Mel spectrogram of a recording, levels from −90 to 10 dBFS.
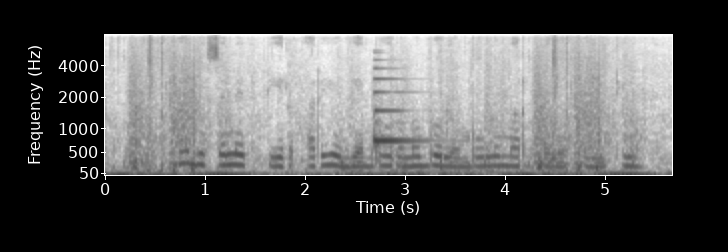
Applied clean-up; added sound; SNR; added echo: none; Livestock, farm animals, working animals + Piano; -4 dB; none.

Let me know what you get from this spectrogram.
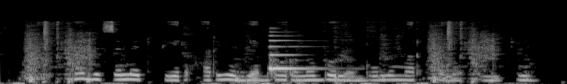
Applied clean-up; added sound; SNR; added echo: classical method Wiener filter.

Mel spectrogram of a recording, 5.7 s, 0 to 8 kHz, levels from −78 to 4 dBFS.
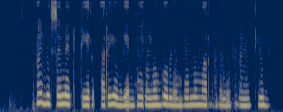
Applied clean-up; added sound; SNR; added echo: neural mask model DeepFilterNet 3.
